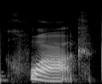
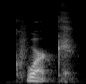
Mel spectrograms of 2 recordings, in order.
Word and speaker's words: quark: If you look in the Oxford English Dictionary, you can click on audio and get the pronunciation. So here you go. Quark. There you go. And in the US, quirk. There we go.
